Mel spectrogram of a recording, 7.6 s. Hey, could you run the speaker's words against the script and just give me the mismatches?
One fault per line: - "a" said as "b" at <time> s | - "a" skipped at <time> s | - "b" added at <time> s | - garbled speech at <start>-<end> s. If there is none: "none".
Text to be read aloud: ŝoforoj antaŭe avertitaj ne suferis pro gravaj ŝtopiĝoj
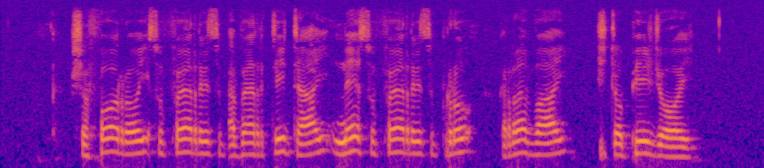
- "antaŭe" said as "suferis" at 1.5 s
